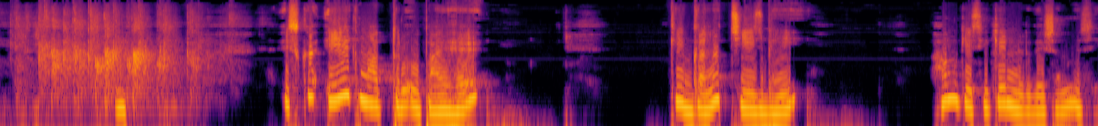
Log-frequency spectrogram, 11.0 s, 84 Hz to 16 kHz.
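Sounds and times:
audience clapping at a talk: 0.0s - 2.6s
speech: 1.2s - 1.6s, 2.8s - 4.9s, 6.8s - 8.1s, 9.3s - 10.9s.

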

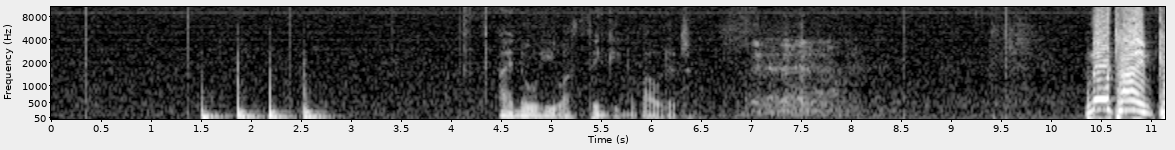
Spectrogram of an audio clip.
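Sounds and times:
firm knocking on a door: 1.5s - 2.9s
speech: 4.5s - 6.5s, 10.4s - 11.1s
laughter: 6.8s - 8.5s.

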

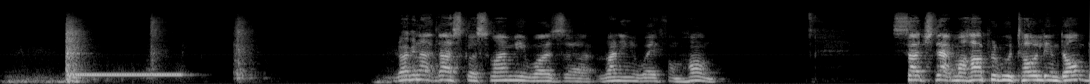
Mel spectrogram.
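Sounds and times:
phone ringing with a loud electronic tone: 0.7s - 2.0s
speech: 4.0s - 7.3s, 9.0s - 10.8s.

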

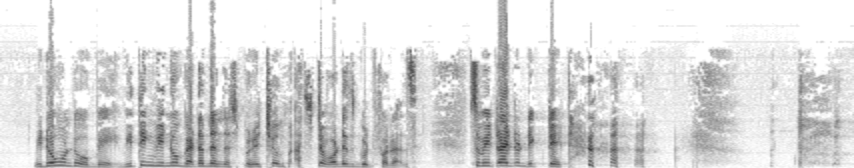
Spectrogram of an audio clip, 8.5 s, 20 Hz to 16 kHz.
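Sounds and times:
speech: 0.3s - 7.1s
harsh coughing: 6.9s - 8.5s.

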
